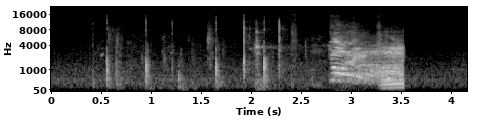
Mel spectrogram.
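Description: Table tennis ball clicking off bats and table in a quick rally, about seven sharp clicks over a second and a half, followed near the end by a short loud voice.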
